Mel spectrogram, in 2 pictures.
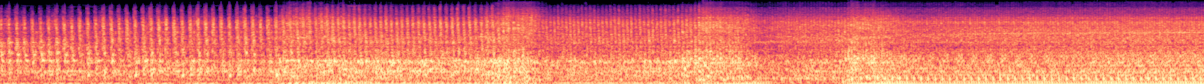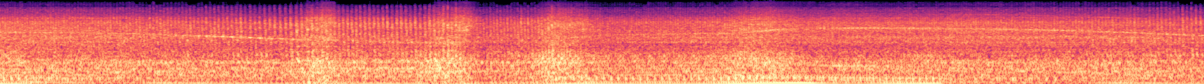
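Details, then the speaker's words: Mystery old six-cylinder Perkins turbo diesel from a farm, no history, second start to test how easily it starts: cranks, catches readily, even clatter with a few throttle blips; starts and idles fine. "We'll try it again. See how See how easy it starts. [Music] Pretty good."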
